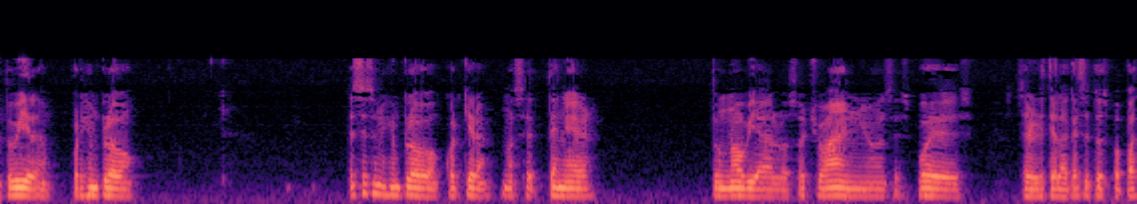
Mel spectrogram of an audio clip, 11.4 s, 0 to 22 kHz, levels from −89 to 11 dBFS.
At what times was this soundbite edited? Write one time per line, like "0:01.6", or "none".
none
